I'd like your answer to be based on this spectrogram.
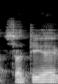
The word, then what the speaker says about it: Satie: Ωραία, Satie γράφεται, Satie προφέρεται, είναι Γάλλος.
